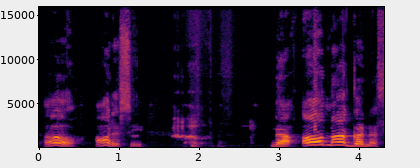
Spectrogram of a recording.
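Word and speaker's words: Audeze: Oh, it's pronounced Odyssey. Oh, Odyssey.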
